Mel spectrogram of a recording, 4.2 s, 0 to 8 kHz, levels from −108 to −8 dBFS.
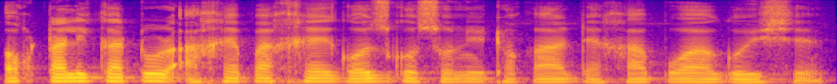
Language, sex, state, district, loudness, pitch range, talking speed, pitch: Assamese, male, Assam, Kamrup Metropolitan, -21 LUFS, 100-115 Hz, 100 wpm, 105 Hz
